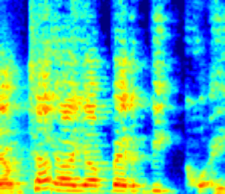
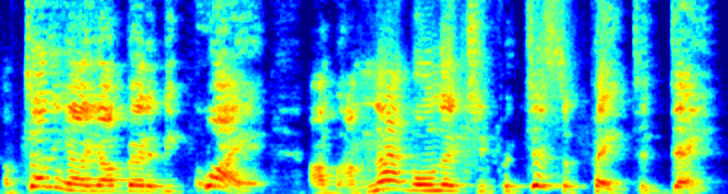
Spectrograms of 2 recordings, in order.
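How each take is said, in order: First: A hint of a stern gym teacher, pitched up; half-voiced Judge Mathis-like teacher; Mister Oliver voice. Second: Mister Oliver impression. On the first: Gym teacher warning his class, lightly imitated. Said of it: "he sound just like Judge Mathis". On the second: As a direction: play the strict gym teacher threatening the class. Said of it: "This is his exact voice".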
